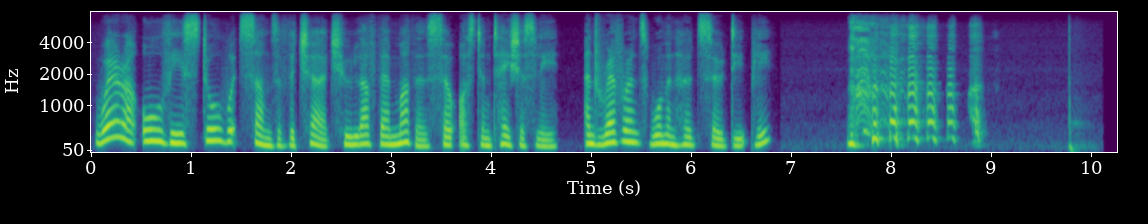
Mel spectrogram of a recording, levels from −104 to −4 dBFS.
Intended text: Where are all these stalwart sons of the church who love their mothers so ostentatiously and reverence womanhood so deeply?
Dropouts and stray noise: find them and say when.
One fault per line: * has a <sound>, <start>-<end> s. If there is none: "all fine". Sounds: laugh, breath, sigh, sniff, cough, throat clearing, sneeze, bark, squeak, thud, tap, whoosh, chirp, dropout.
* has a laugh, 7.6-9.1 s
* has a thud, 9.8-10.1 s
